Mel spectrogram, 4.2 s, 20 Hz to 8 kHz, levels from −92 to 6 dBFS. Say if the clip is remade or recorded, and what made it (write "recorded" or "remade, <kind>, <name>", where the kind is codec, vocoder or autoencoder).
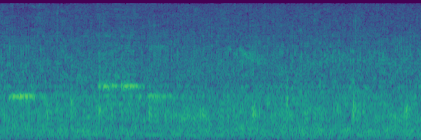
remade, vocoder, HiFi-GAN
